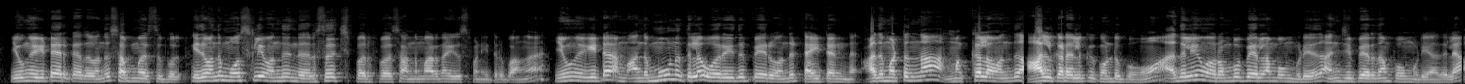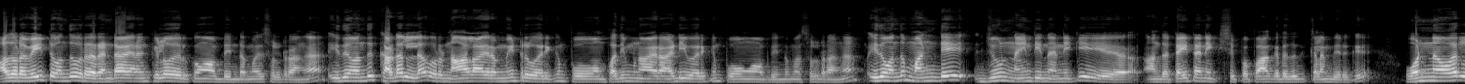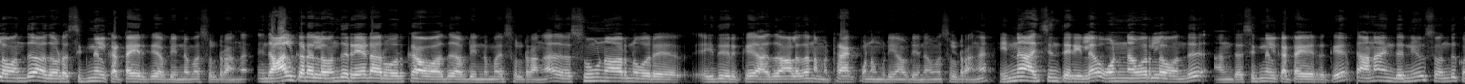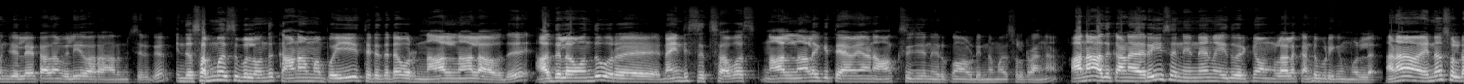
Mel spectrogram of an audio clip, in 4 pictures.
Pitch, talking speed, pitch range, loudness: 140 Hz, 175 wpm, 125-160 Hz, -16 LUFS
